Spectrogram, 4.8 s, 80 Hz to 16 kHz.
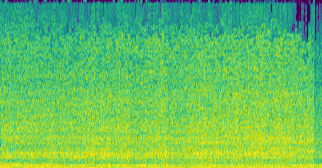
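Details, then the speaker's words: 1995 Ferrari F355, straight-piped, F355 Challenge engine, new clutch, first start after sitting about four years: deep steady V8 idle with slight cam-like lump, no knocks or rattles; healthy normal idle. "first startup with the budget ferrari in three two one oh it started right up wow really good"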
